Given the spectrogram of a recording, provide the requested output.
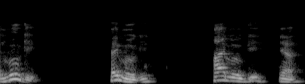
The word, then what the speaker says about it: Moogie: Moogie.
